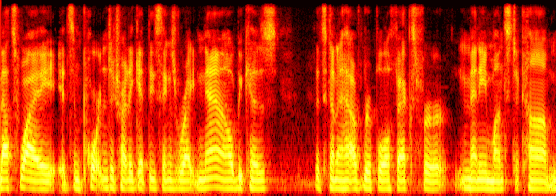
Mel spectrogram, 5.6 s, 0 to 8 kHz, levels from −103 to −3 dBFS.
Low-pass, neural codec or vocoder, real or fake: 7.2 kHz; codec, 16 kHz, 8 kbps, FunCodec, trained on LibriTTS, 25 frames a second; fake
